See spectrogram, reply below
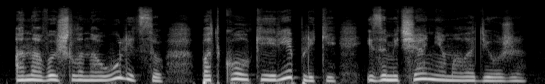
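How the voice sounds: The voice reads aloud naturally. Pitch moves up and down in an ordinary way.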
